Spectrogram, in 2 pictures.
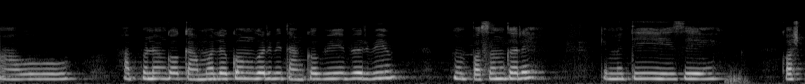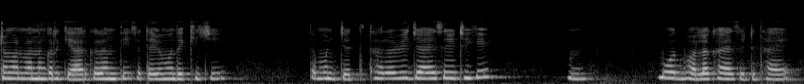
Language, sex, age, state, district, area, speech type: Odia, female, 18-30, Odisha, Kendrapara, urban, spontaneous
